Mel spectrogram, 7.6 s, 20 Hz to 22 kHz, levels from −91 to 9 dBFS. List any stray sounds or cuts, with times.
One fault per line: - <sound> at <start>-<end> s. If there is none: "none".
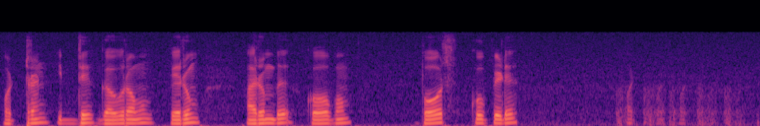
- laugh at 6.2-7.5 s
